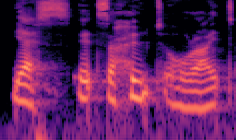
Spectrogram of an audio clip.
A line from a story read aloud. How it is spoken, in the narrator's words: I sighed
